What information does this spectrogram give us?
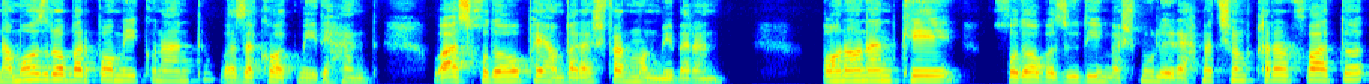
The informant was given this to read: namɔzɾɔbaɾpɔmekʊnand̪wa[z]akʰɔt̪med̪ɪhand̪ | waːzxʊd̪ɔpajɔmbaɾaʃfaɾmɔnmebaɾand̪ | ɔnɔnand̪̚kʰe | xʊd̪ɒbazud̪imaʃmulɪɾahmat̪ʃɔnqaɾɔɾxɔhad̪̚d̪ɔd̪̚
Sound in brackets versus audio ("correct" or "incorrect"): correct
